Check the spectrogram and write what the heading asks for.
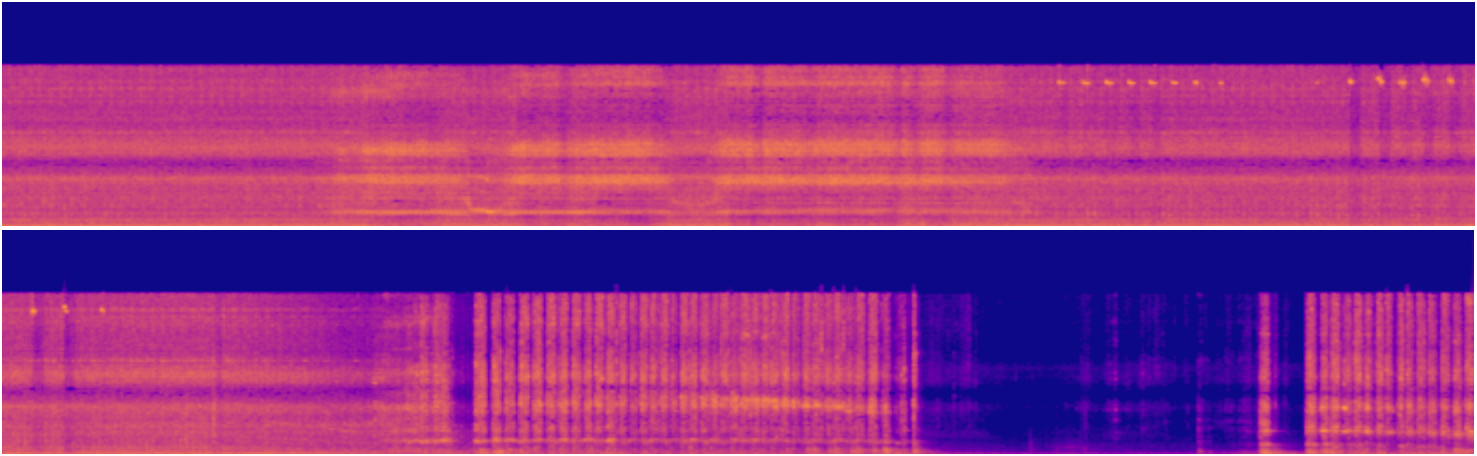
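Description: Metal lathe running, turning down a pool cue ferrule blank with a cutting tool. Past the middle the motor hum stops and a hacksaw is drawn back and forth through the ferrule stock in quick strokes, with a brief pause before the last strokes.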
